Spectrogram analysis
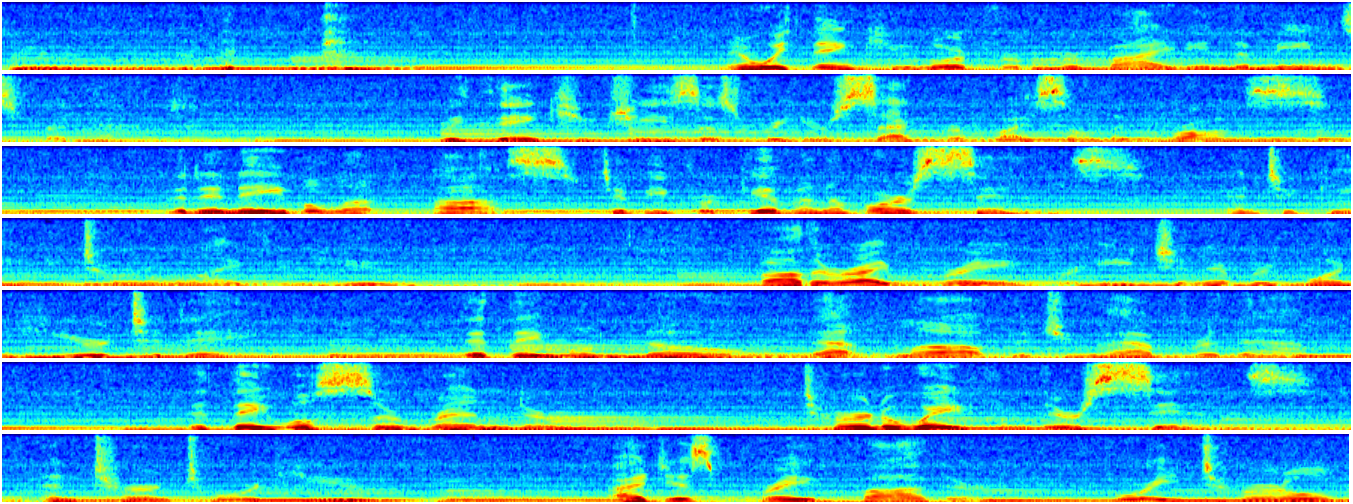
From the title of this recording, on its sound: Woodland Life Church Live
